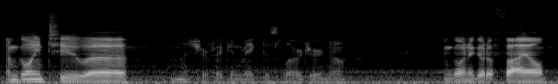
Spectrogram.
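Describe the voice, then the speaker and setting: Low-pitched man, rambling vlog, noisy background. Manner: rambling, halting, thinking aloud. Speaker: amateur radio operator making a vlog. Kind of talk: casual unscripted video walkthrough. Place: in and around a parked truck. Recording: steady background noise of car and outdoors.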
